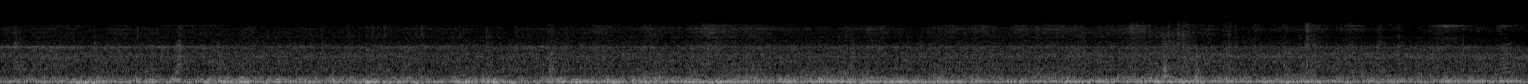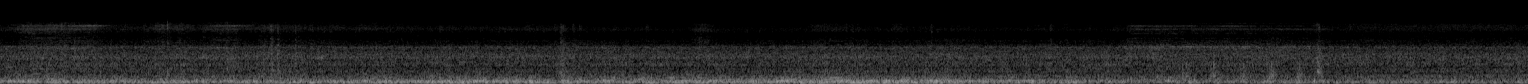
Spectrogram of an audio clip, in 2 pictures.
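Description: Steady rumble of an InterCity passenger train's wheels running on the track, heard from inside the coach. It gets a little quieter near the end.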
